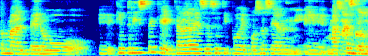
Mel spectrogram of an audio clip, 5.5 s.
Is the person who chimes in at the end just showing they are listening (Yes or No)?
No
